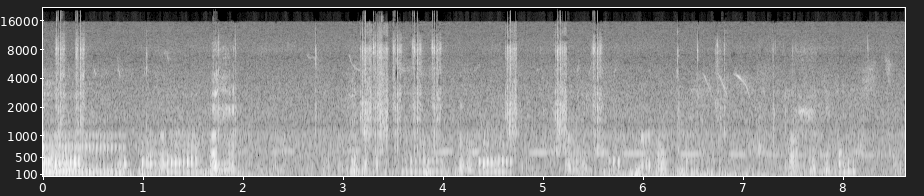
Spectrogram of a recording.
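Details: A lion cub at Sabi Sabi Wildlife Sanctuary, while its mother nurses her cubs, growls in low, rough rumbles at the milk bar, broken by sharp clicks and scuffing sounds.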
